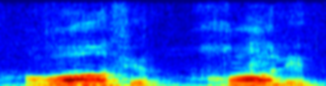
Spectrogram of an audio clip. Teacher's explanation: غین کو غرارے کی صورت میں ادا کریں گے۔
